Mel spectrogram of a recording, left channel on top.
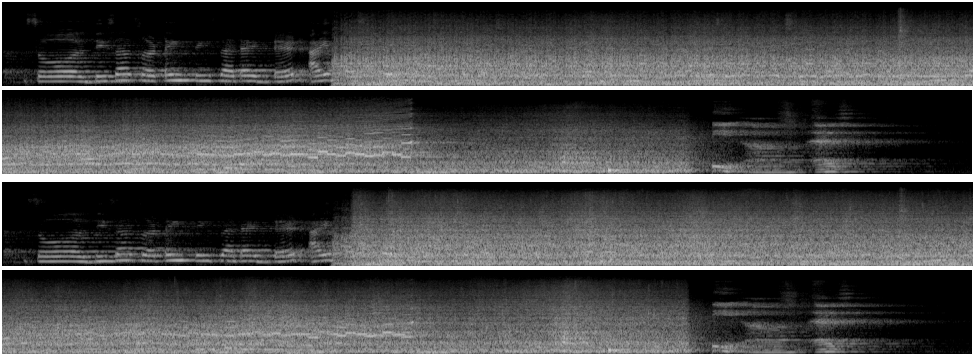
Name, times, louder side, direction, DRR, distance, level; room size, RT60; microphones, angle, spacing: voice 1, 0.4-13.1 14.2-14.3 16.4-16.5, left 2 dB, 55° left, 4 dB, 0.8 m, -31 dB
sound 1, 3.3-13.8, left 3 dB, 80° left, 1.1 m, -24 dB
sound 2, 3.5-16.6, right 2 dB, 40° right, 0.8 m, -26 dB
sound 3, 8.9-9.7 10.2-10.3 10.8-11.7, equal, 35° left, 4.2 m, -39 dB
voice 2, 16.8-18.2, left 1 dB, 20° left, -2 dB, 1.3 m, -32 dB
28.5 x 11.0 x 3.5 m, 2.2 s
head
